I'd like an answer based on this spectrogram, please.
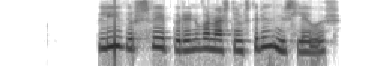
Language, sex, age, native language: Icelandic, female, 30-39, Icelandic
